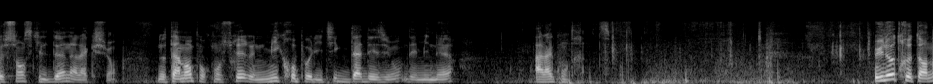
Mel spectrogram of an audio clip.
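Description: At 6.34 s there is a short stall from a late packet, lasting until about 6.43 s. A packet arrived after it was due, and the jitter buffer ran dry. The receiver held the last bit of sound for 70 ms instead of going silent. Nothing is lost. Playback picks up where it stopped, now 70 ms later. The held sound has a slight buzz or dip. Nothing is heard above 8 kHz, which fits the G.722 codec on the call path.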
